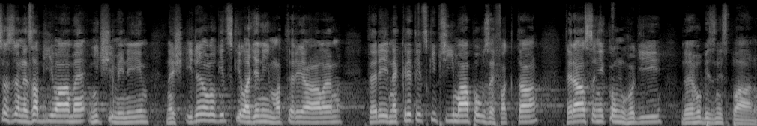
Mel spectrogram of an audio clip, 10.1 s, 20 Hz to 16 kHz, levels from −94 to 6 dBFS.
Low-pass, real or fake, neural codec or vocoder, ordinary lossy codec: 14.4 kHz; fake; autoencoder, 48 kHz, 128 numbers a frame, DAC-VAE, trained on Japanese speech; AAC, 48 kbps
